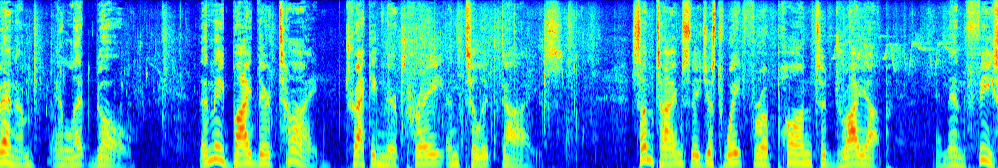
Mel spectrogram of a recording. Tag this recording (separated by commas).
Speech, outside, rural or natural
